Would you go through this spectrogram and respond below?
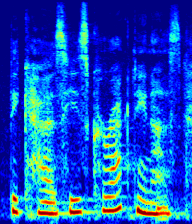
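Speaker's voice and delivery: breathy whispered aside. Real, not acted. Pastor confiding to the congregation in a whisper. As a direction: lean in and whisper it. Hushed explanation.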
